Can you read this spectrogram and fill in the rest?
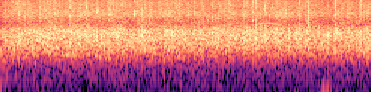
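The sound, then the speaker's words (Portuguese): Sustained applause from an audience for a group of young people, a dense, steady wash of many hands clapping at once that holds at an even level throughout, with no one speaking over it. “Eu quero aplaudir os jovens que viajaram e deram um grande testemunho.”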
